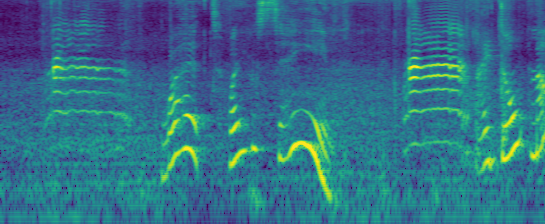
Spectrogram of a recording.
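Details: Pet cat Mish Mish gives two drawn-out, harmonic meows, with a person's cooing speech between and after them and faint music underneath.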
